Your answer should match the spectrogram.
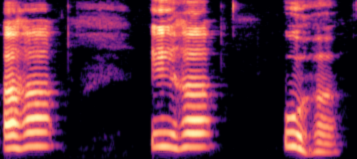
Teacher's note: یہ ہا حلق کے نیچے والے حصے سے ادا ہو رہا ہے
